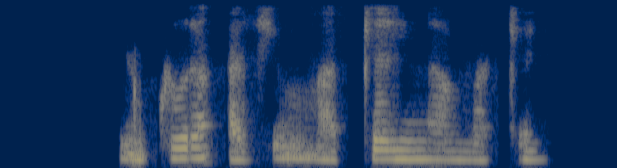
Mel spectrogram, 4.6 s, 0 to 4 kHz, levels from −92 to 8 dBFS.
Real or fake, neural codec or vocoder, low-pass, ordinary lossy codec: fake; codec, 44.1 kHz, 2.6 kbps, DAC; 3.6 kHz; AAC, 24 kbps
